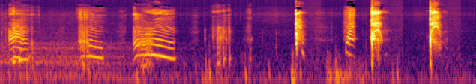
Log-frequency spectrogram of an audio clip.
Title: Baby brother coughing noise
